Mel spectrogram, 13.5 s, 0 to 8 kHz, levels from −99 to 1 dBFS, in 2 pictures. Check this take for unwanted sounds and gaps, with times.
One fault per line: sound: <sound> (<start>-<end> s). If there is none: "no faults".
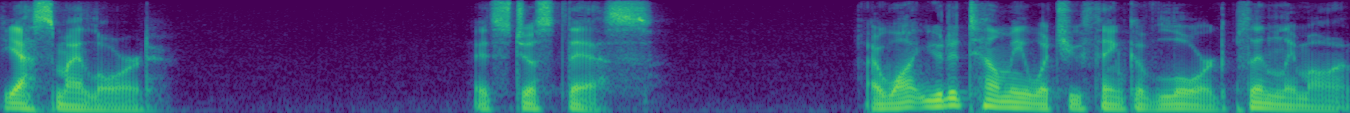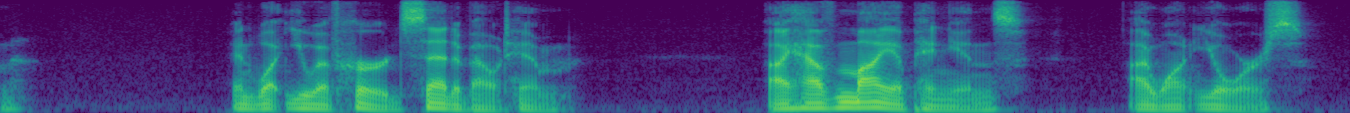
no faults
